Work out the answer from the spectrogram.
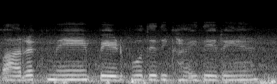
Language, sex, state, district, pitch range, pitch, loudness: Hindi, female, Uttar Pradesh, Budaun, 200-210 Hz, 205 Hz, -15 LUFS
